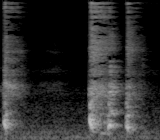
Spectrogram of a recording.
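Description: A woman coughing: one cough right at the start, then a run of three quick coughs about a second in.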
